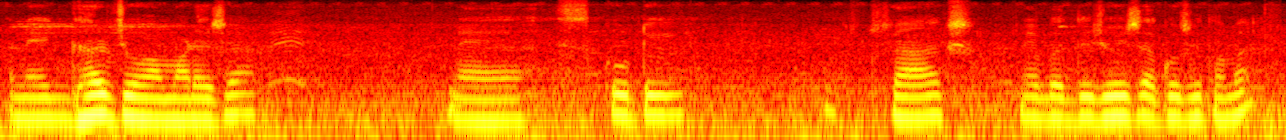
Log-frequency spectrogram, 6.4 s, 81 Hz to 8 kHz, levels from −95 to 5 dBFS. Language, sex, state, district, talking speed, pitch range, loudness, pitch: Gujarati, male, Gujarat, Valsad, 130 wpm, 155-175 Hz, -19 LUFS, 165 Hz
